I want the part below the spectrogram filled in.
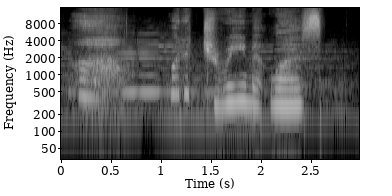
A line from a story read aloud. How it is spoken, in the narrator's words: Kismin sighed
